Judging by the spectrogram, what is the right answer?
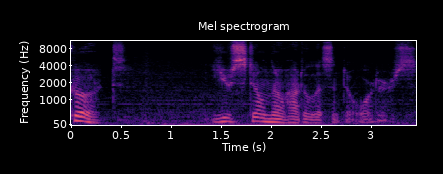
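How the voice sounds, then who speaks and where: A put-on character voice from a man, medium in pitch with ordinary pitch variation, at a moderate pace over clear background noise. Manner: approving, authoritative.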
